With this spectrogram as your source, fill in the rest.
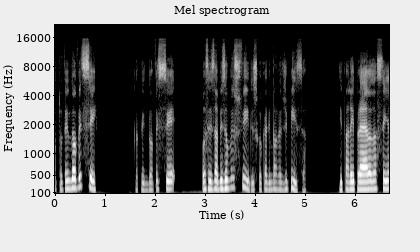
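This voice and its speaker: A woman's voice: lowish voice, darkish tone, no room sound, clean studio sound. A woman, giving an emotional personal testimony as a podcast guest, often breaking off and restarting her sentences. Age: 50s. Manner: emotional, breathless storytelling with restarts.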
